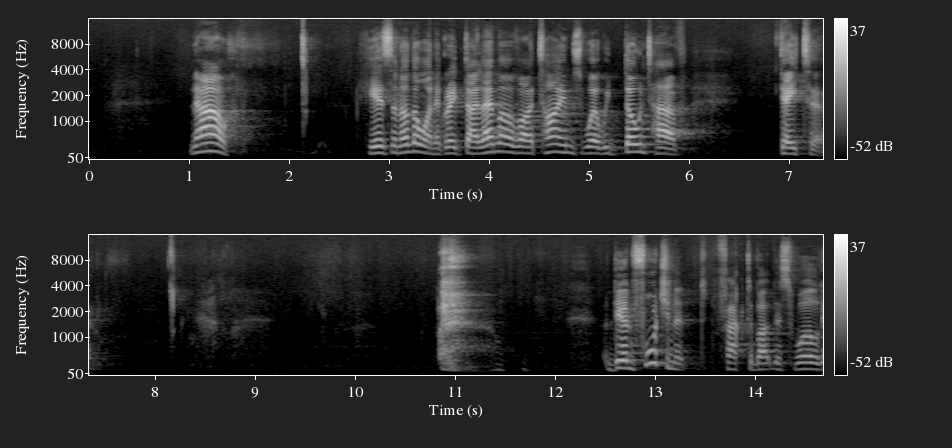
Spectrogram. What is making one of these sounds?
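A man lectures through a microphone, speaking calmly with pauses.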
